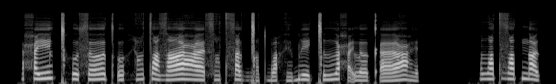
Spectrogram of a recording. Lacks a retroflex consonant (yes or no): yes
